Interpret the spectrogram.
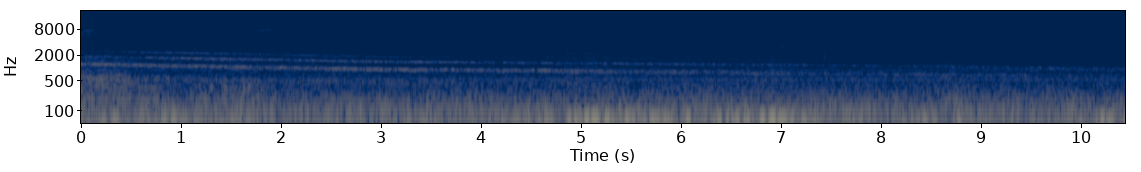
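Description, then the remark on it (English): A fire engine siren wails steadily outside, its harmonic tones slowly sliding downward as it passes, over a loud rumbling engine and traffic noise, with no one speaking. “Take 5 seconds and pray for wherever that fire engine is going.”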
